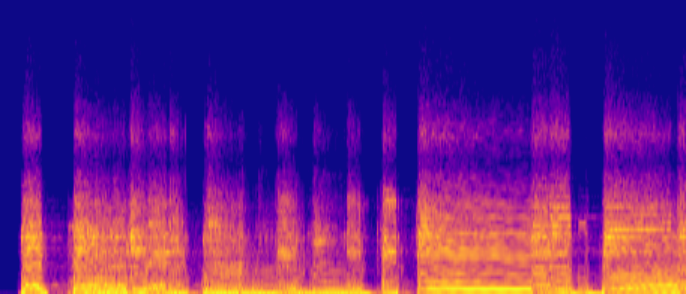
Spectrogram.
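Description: A loud electric guitar plays rock chords and riffs through an overdriven amplifier at moderate gain and master settings, thick and gritty with a crunchy distorted tone, sustained notes broken by brief stops. No one speaks.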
